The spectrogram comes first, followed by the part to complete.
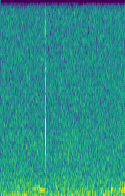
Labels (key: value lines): label: ambient
recorder: HydroMoth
